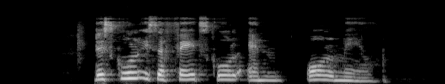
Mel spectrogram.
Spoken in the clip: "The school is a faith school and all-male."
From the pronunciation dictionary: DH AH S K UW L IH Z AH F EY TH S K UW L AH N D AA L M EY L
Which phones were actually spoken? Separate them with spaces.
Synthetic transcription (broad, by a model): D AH S K UW L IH S AH F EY T S K UW L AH N AA L M EY L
